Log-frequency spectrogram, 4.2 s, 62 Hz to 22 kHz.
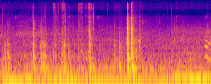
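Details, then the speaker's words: Mazda RX7 FC, hatch closing: light rattles then one sharp hard knock as the rear spoiler strikes the roof wing, which sits closer on one side. "So, that noise you heard is the rear spoiler hitting the roof."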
